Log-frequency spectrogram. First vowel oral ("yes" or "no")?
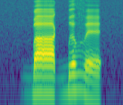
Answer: yes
